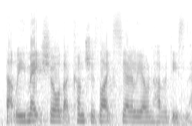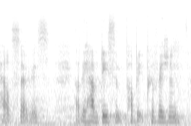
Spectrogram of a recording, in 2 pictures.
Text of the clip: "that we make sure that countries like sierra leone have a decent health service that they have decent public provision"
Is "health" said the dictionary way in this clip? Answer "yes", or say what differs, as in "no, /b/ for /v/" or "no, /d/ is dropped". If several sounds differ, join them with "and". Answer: yes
